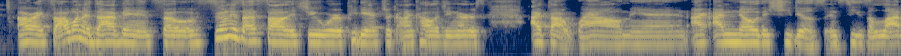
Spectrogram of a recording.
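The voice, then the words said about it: Raspy, nasal voice. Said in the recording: “You guys can hear I'm a little raspy, a little nasally. I'm getting over a cold”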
